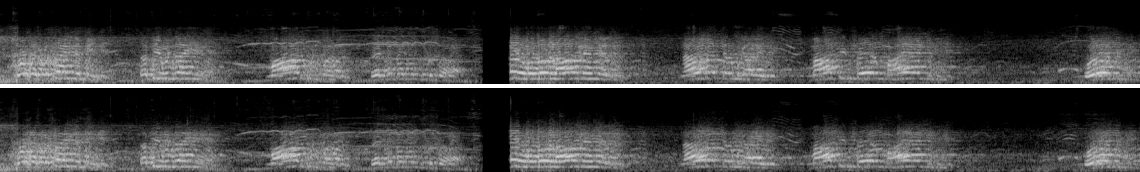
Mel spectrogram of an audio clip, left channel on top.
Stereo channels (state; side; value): normal; both; correlation 0.38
